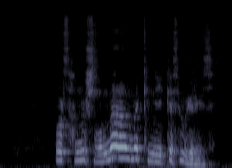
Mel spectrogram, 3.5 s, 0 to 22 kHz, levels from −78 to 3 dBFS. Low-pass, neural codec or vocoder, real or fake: 14.4 kHz; none; real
